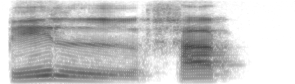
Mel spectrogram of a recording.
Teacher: Alif lam di sini ya, ada alif lam komariah, ditandai lamnya dibaca sukun. Nah, kemudian di sini qafnya ada tasdidnya, maka dibaca double. Kemudian qaf berikutnya sukun ya, karena waqaf, maka dikolkolahkan.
